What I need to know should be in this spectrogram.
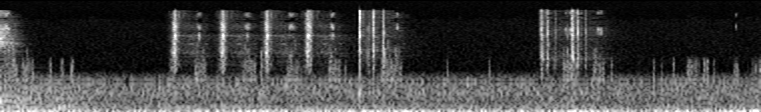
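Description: A game's menu clicks and ticks in quick succession.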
